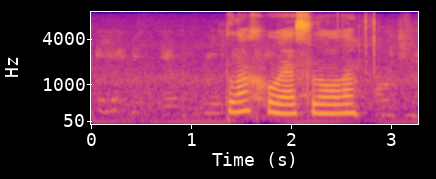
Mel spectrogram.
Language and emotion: Russian, neutral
